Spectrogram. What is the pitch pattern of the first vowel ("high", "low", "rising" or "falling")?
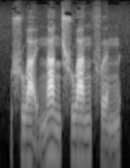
low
